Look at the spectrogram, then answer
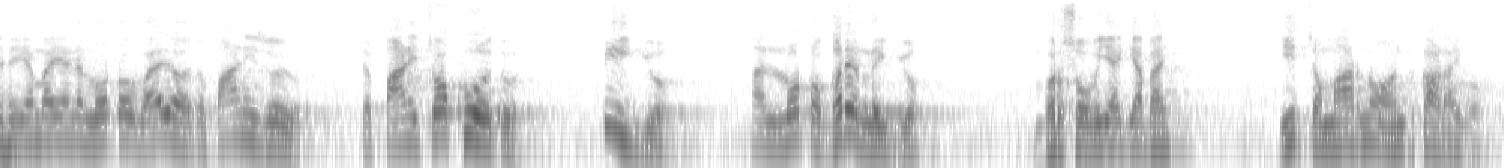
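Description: Animated man preaching. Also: sits high, normal speed, long pauses. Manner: folksy, animated storytelling. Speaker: monk preacher. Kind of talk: sermon storytelling. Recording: long hall reverb.

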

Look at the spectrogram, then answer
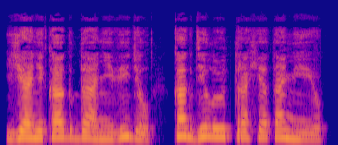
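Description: A woman reading a literary audiobook with measured, expressive narration. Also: medium pitch. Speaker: audiobook reader.

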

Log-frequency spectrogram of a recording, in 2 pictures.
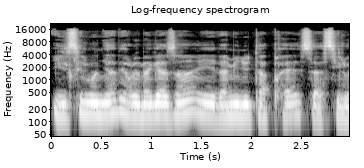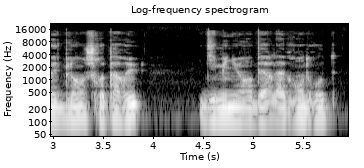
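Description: A man reading a novel aloud in a measured, dramatic narrating voice. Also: medium pitch, flat delivery, dark tone. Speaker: audiobook narrator. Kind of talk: literary audiobook narration.

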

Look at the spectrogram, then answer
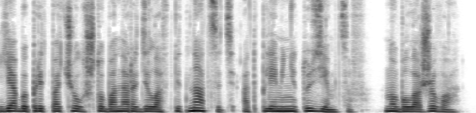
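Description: Woman reading a calm blunt guarded man. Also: low voice, fairly quick, no echo, clean studio sound, natural voice. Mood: restrained.

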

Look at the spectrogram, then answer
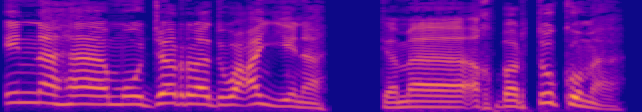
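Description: A man's voice: sits high, measured pace, a bit bright, no room sound, clean studio sound, voice pushed up. A man voicing a mocking, stern male intelligence chief in an audio story, with a noticeably raised voice. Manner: sarcastic, stern.

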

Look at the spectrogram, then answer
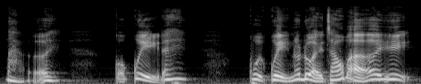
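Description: A man's voice: high voice, animated, moderate pace, creaky, a little mellow, voice pushed up, full character voice. A man voicing a frightened young servant girl who stammers in a spoken horror story. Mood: terrified.

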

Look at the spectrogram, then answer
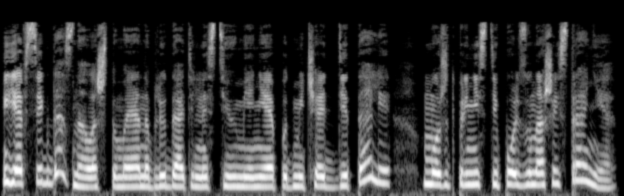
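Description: A woman reader voicing a pompous, self-important older woman witness with a shrill, haughty manner in an audiobook. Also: moderate pace, warm tone, dry recording, clean studio sound, lightly acted. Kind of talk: audiobook character voice.

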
